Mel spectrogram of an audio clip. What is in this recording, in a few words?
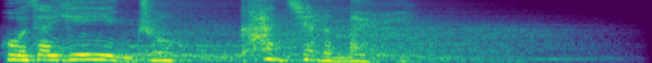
zh-cn; morgana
